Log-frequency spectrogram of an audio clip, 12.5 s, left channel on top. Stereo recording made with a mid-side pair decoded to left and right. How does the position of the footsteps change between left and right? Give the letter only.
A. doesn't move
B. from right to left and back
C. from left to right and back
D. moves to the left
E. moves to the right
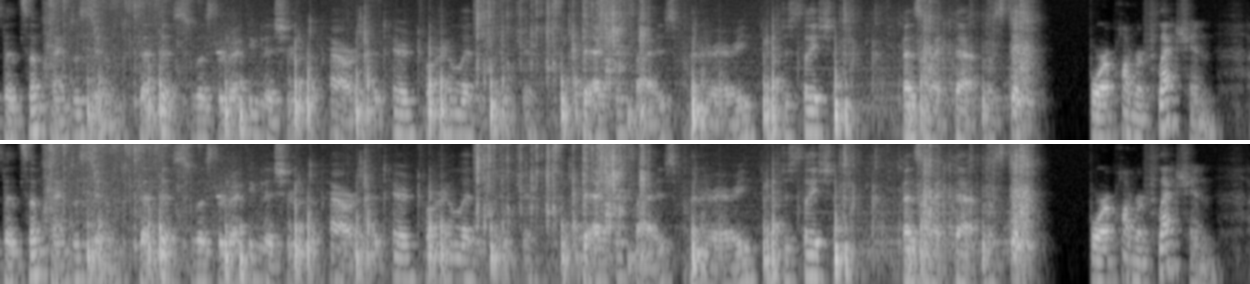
B.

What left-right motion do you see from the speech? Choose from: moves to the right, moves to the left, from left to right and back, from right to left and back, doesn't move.
moves to the left.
